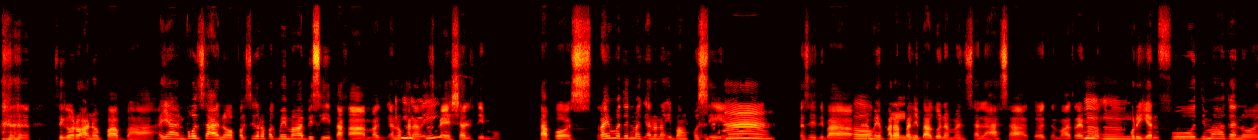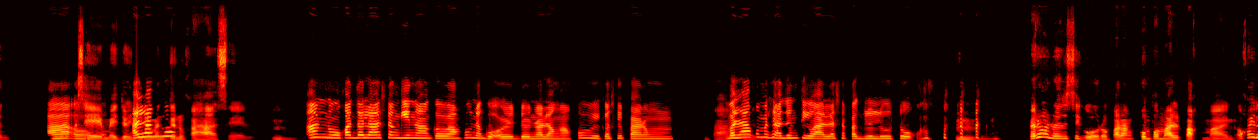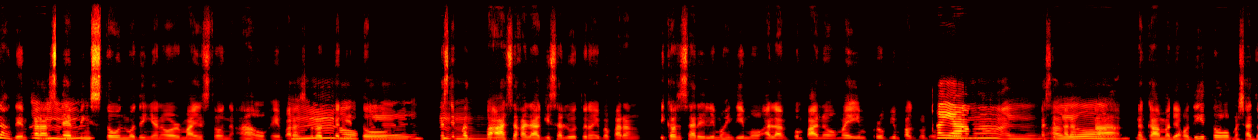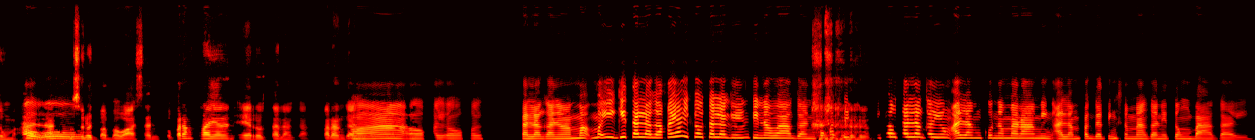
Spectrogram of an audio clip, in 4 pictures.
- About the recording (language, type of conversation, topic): Filipino, unstructured, Paano mo inihahanda ang isang espesyal na handa para sa mga bisita?
- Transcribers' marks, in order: laugh; in English: "mag-Korean food"; laugh; in English: "stepping stone"; dog barking; in English: "trial and error"; laugh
